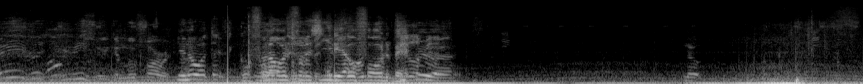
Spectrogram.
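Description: At 1.12, 2.28 and 3.34 s the sound jumps forward. Each jump is most likely a dropped buffer (overrun). The samples were overwritten before being read. Around 50, 50 and 150 ms vanish, and the edges butt together.

From 4.09 to 4.73 s the level falls by about 10 dB in 2 dB steps, roughly seven per second. Each unsmoothed step clicks. This zipper noise is heard as a ticking that rides on the sound.

At 5.34 s another skip removes roughly 100 ms.

From 7.28 to 7.68 s zipper noise returns as the level rises about 10 dB. The steps come faster, near fifteen per second, so the ticking is denser.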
